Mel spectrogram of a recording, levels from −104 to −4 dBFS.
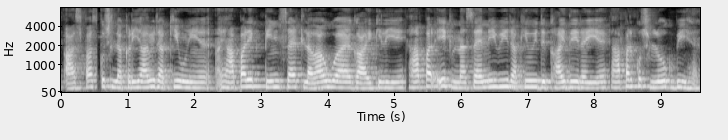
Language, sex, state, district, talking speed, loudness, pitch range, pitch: Hindi, female, Jharkhand, Jamtara, 225 wpm, -16 LUFS, 195-220 Hz, 205 Hz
